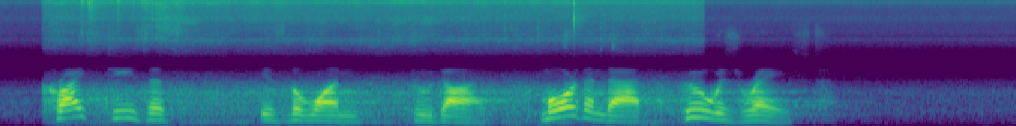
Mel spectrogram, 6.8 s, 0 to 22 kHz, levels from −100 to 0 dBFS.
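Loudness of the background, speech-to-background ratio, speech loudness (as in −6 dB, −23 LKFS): −31.5 LKFS, 8.0 dB, −23.5 LKFS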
